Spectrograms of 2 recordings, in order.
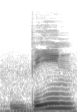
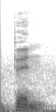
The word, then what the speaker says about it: been: طب احنا قلنا been لها two pronunciation، you can say been or been both are right.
